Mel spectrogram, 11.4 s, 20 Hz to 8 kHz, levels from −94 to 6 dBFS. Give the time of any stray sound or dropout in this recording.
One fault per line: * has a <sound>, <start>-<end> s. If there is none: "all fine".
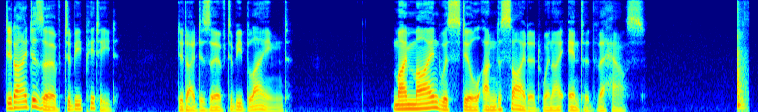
* has a thud, 11.0-11.2 s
